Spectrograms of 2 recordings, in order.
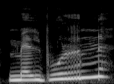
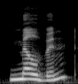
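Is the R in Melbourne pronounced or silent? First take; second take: pronounced; silent. First: The R sound in the word is pronounced. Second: The R sound in the word is silent. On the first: The speaker calls it wrong. "no digáis Melbourne" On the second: The speaker calls it right. "la R aparentemente no se pronuncia, así que tenéis que decir Melbourne"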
